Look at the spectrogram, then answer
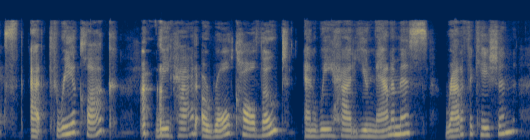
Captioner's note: laughing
